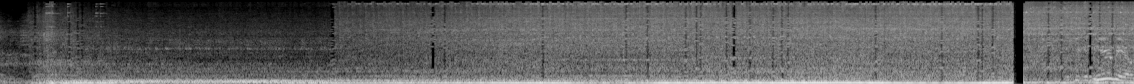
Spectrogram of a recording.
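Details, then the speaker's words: Classic Ford F100 with Holley carburetor, electric choke rewired and adjusted, cold start after three pedal primes: catches quickly into a strong, steady fast idle with a smooth low rumble and slight vibration. Choke opens properly; healthy cold start. "I gooed it down to drop it off the fast idle Cam and it's got a little bit of vibration I don't know if there's a cam at this engine but it's uh but it's running good"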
